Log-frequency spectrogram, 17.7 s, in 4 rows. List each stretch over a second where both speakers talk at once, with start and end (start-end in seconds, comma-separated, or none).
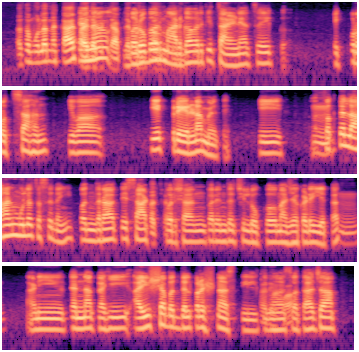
1.0-2.4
